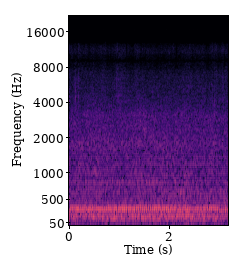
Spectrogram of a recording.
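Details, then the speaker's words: Convertible test car at cruising speed with no framed door windows; steady loud rushing roar with a faint whistle, excess wind noise suspected from a seal somewhere, not the top. "It's noise from a seal somewhere, because obviously this doesn't have framed windows on the doors either. So there's going to be a little road noise associated with that."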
